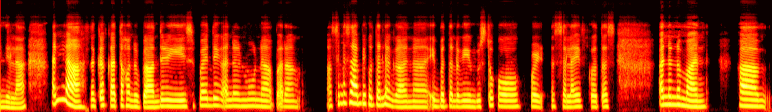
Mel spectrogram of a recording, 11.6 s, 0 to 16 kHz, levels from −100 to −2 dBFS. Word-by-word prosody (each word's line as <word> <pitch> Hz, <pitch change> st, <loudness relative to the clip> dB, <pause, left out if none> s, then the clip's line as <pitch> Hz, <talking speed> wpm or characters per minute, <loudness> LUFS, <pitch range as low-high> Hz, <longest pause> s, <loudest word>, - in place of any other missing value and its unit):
nila 165 Hz, 0 st, -2 dB, 0.4 s
hala, 185 Hz, -, +5 dB
nagka-cut 215 Hz, 0 st, +1 dB
ako 220 Hz, -2 st, -2 dB
ng 190 Hz, -, -1 dB
boundaries 195 Hz, +3 st, +1 dB
pwedeng 230 Hz, -1 st, -1 dB
ano 210 Hz, 0 st, -2 dB
muna 205 Hz, -2 st, -2 dB
parang, 190 Hz, -1 st, -3 dB, 0.4 s
ang 215 Hz, -, -7 dB
sinasabi 290 Hz, -1 st, +3 dB
ko 250 Hz, -, 0 dB
talaga 230 Hz, -8 st, 0 dB
na 180 Hz, 0 st, -3 dB
iba 200 Hz, 0 st, -1 dB
talaga 190 Hz, -1 st, -3 dB
yung 190 Hz, -1 st, -1 dB
gusto 190 Hz, +5 st, -4 dB
ko 195 Hz, -1 st, -1 dB
for 190 Hz, -2 st, 0 dB, 0.2 s
sa 190 Hz, 0 st, -6 dB
life 185 Hz, +2 st, -2 dB
ko 185 Hz, -1 st, -3 dB
tas 190 Hz, 0 st, -5 dB, 0.7 s
ano 260 Hz, +1 st, +3 dB
naman 200 Hz, -7 st, +2 dB, 0.6 s
um, 205 Hz, -2 st, +5 dB
195 Hz, 145 wpm, -21 LUFS, 185-220 Hz, 0.7 s, hala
